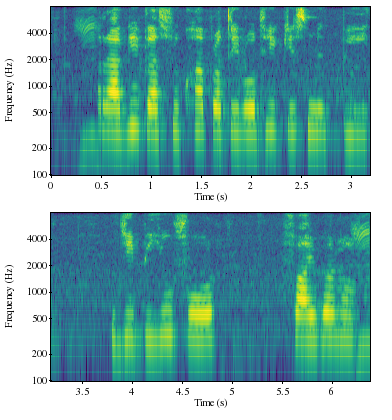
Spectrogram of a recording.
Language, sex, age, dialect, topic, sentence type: Bhojpuri, female, 18-24, Northern, agriculture, question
